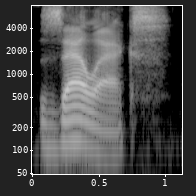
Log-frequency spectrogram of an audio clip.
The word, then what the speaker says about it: Xalax: I don't know, but And the album artwork says Xalax, like Xanax. Xanax with an L.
